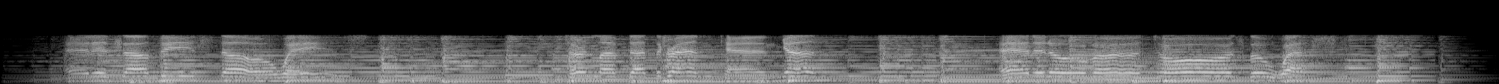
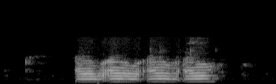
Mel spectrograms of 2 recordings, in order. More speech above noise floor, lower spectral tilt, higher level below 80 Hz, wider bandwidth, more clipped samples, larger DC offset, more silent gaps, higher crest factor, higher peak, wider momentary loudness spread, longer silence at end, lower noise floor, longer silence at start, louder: about the same, 32 dB vs 34 dB; about the same, -9.5 dB/octave vs -10 dB/octave; first, -46 dBFS vs -74 dBFS; about the same, 4 kHz vs 3.8 kHz; neither; first, 1% vs under 0.1%; neither; about the same, 16 dB vs 18 dB; first, 0 dBFS vs -12 dBFS; about the same, 9 LU vs 9 LU; second, 0 s vs 0.55 s; second, -48 dBFS vs -60 dBFS; second, 0 s vs 0.25 s; first, -17 LUFS vs -28 LUFS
